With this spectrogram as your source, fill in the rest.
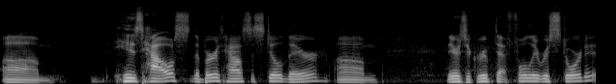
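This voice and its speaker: This speaker is a man with a Midwestern American accent. He talks at a fairly slow pace. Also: medium pitch for a man, ordinary pitch variation. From US Midwest, Cincinnati. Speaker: actor and theatre producer. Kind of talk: interview.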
